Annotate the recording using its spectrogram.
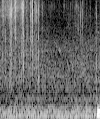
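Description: Faint scratching and scattered small ticks of plastic rubbing and handling as a dock light, still in its plastic wrap, is pushed with its rubber gasket into the cut-out in a boat hull.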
